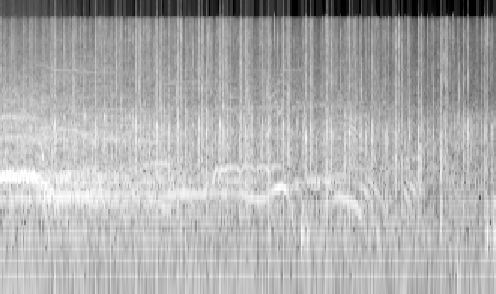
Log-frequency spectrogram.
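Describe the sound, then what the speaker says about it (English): A large, loud crowd at an outdoor public option rally claps and cheers for the speakers. Whoops and shouts rise over the dense clapping, which gradually thins out near the end. "please join me in giving our speakers a round of applause"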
